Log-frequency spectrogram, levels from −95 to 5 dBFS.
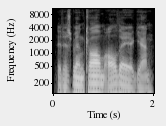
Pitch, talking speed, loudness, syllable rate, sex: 85 Hz, 210 wpm, -17 LUFS, 4.3 syllables/s, male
